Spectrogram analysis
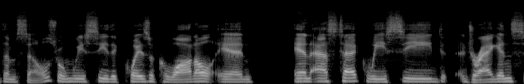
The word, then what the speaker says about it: Quetzalcoatl: So she could be talking about the history of themselves when we see the Quetzalcoatl in Aztec.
